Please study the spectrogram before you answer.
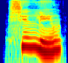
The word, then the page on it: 心灵: xīn líng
